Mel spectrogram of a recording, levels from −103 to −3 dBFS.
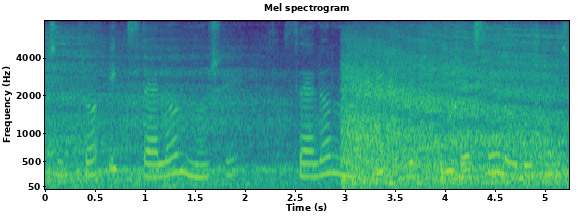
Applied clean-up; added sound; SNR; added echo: none; Fixed-wing aircraft, airplane; -1 dB; none.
